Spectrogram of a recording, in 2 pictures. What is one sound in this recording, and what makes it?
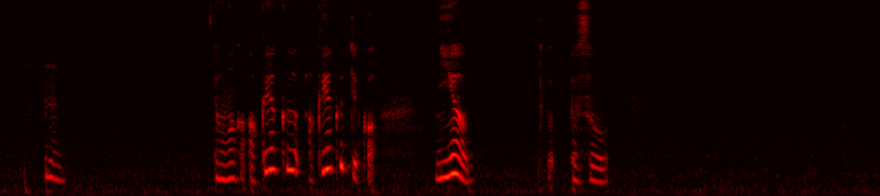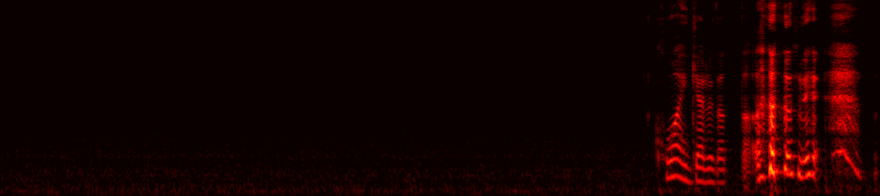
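A young woman speaks softly and casually close to a microphone, with pauses.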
